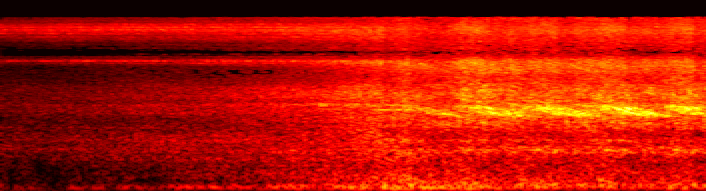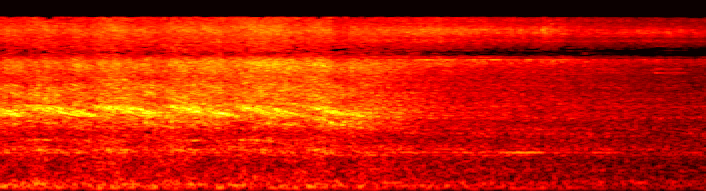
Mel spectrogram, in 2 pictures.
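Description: Passenger train passing at speed. It builds from about a second in, is loudest through the middle with a run of short falling tones repeating about every two-thirds of a second, then fades away.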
